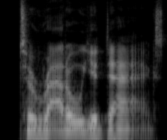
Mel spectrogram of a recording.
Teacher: You're going to notice two gets reduced and you're going to hear the schwa sound instead of oo.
